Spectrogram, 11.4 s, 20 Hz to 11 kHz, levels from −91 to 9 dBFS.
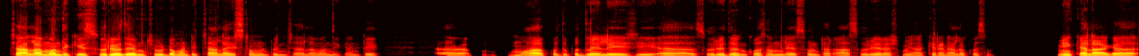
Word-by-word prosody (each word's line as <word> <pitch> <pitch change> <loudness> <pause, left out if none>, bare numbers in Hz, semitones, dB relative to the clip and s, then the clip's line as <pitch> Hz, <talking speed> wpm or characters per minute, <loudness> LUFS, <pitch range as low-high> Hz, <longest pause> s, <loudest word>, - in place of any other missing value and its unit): చాలామందికి 155 +2 +5
సూర్యోదయం 135 +1 +8
చూడడం 130 -1 -1
అంటే 130 +1 -8
చాలా 115 +1 -1
ఇష్టముంటుంది 100 -5 -12
చాలామందికి. 100 -1 -14
అంటే 95 +8 -14 0.7
ఆహ్, 110 -1 -8 0.5
మా 115 +2 -1 0.2
పొద్దుపొద్దున్నే 120 +4 -3
లేశి 120 +1 -3 0.2
ఆహ్, 110 -2 -5
సూర్యోదయం 120 +1 -3
కోసం 120 +1 -6
లేస్తూ 110 0 -8
ఉంటారు. 100 0 -13
ఆ - - -6
సూర్యరశ్మి 105 0 -8
ఆ - - -12
కిరణాల 105 0 -10
కోసం. - - -17 0.7
మీకలాగా 120 -1 +2
115 Hz, 120 wpm, -19 LUFS, 105-125 Hz, 0.7 s, సూర్యోదయం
